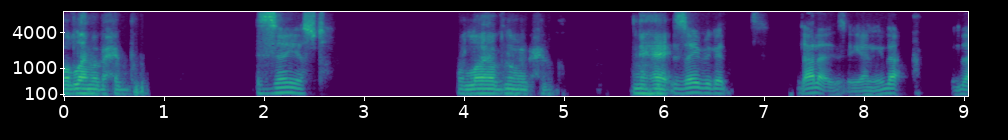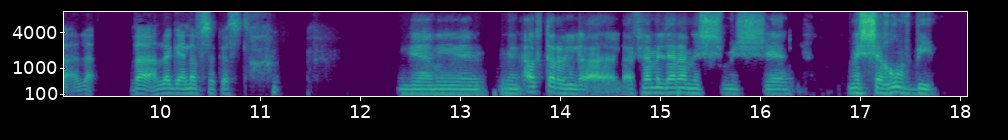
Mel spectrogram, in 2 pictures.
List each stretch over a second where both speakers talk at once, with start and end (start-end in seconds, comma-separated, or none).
none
